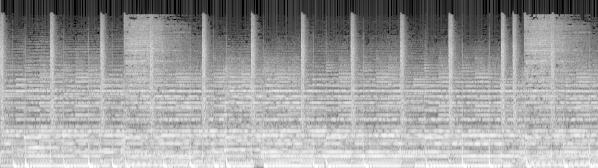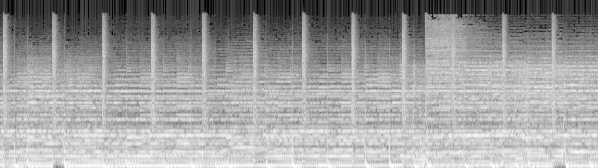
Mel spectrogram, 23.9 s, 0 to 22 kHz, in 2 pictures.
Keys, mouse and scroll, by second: 1.1 click, 2.1 click, 7.0 click, 8.7-9.7 drag, 9.9 click, 16.7 click, 17.3 click, 17.7 click, 17.9 click, 19.0-19.8 middle drag, 21.6 click, 23.2 click.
